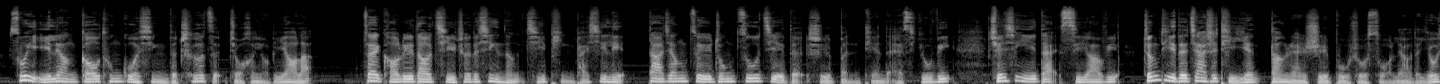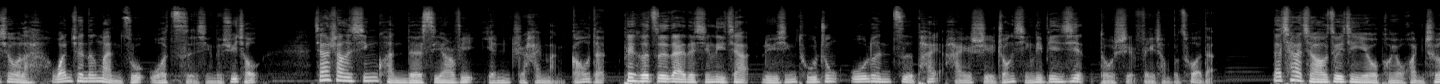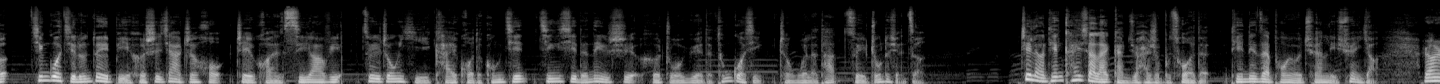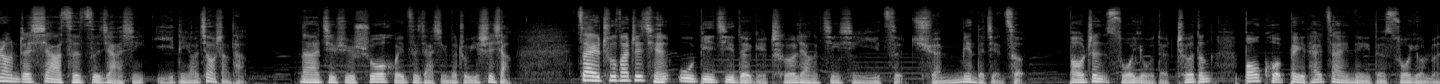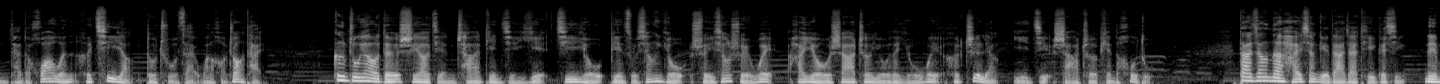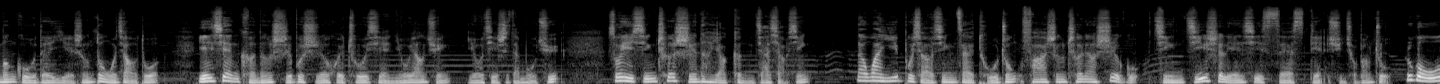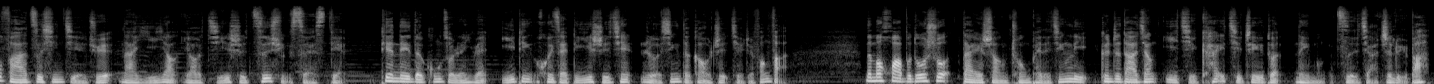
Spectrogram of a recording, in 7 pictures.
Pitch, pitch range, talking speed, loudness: 100 Hz, 85-125 Hz, 280 characters per minute, -19 LUFS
